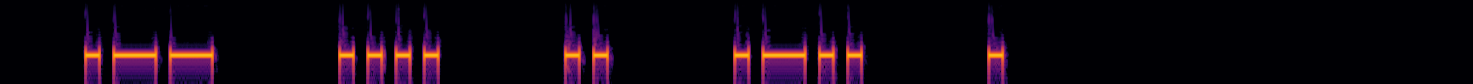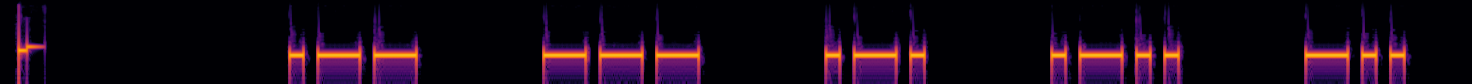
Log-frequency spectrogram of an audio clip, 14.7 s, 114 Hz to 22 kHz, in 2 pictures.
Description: Morse code, heard as a keyed tone, about 17 wpm, spaced as for 10 wpm, 700 Hz. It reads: WHILE WORLD
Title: 3x Character Spacing - Top 300 Words - 17wpm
